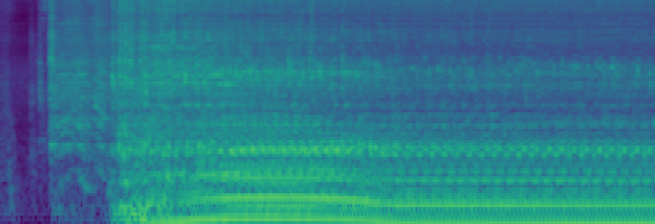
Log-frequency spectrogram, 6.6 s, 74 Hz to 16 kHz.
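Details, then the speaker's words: 1992 Dodge D150 pickup, started after sitting a week with a possibly weak battery, not primed: short crank, then catches within a second and settles to a strong even idle; starts fine. "but but as you can see it starts right up probably should have primed it a couple of times before I started it"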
